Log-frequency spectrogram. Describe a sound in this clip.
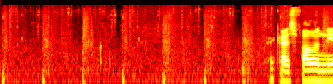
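Footsteps thud steadily on dry ground.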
